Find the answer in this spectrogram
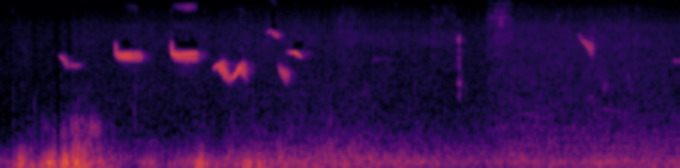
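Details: Common reed bunting in summer breeding plumage with a jet-black head, singing a short phrase of about six thin, high, chirped notes in the first two seconds, then faint single notes, over low rumbling wind noise.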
